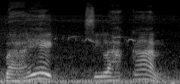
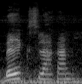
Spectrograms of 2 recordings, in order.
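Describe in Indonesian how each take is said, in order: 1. Diucapkan dengan nada ramah dan sopan. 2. Diucapkan dengan nada ketus dan tajam.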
